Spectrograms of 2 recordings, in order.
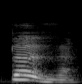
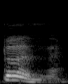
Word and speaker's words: peuvent: Nous pouvons, vous pouvez, ils peuvent, peuvent. Attention, le ENT ne se prononce pas. Ils peuvent.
